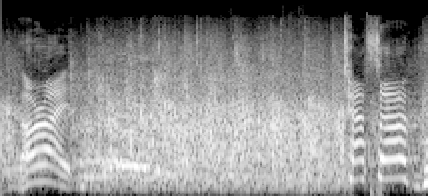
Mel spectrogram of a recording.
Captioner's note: audience applauding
